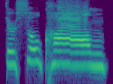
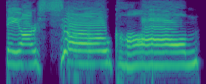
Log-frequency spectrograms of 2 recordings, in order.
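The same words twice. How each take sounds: First: Slow, soothing therapist calm; drawn-out calm like a therapist. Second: Calm therapist voice. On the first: Friend describing therapists, slow calm. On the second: Mimicking therapists' cadence, very slow calm. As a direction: stretch each word like a soothing therapist. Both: Shown as a demonstration. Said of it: "His tone of voice".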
